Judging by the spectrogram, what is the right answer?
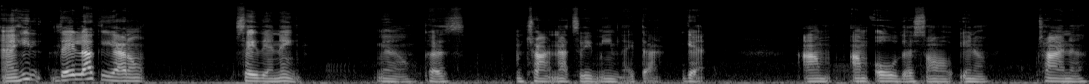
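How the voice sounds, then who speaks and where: Someone with a New York accent talks at a fairly slow pace, leaving long, frequent pauses. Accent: New York (Bronx). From New York City, the Bronx. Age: 40s. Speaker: vlogger. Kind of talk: casual vlog rant.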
